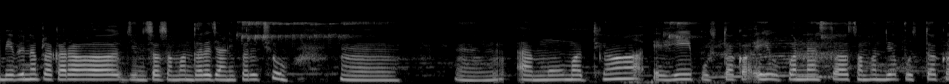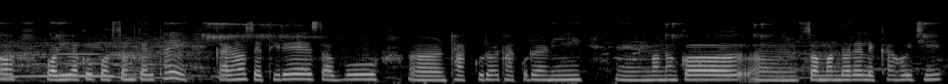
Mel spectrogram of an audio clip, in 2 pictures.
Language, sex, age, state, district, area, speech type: Odia, female, 18-30, Odisha, Jagatsinghpur, urban, spontaneous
